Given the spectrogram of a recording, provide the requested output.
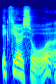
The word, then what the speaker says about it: ichthyosaur: Scientists in Britain have uncovered the fossilised remains of a giant 180 million year old ichthyosaur. I think that's the correct pronunciation. – That's it.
